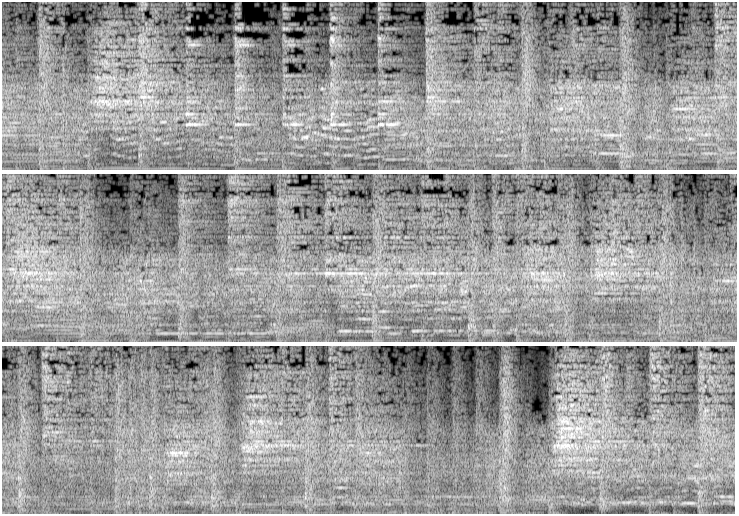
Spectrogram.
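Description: Live blues band playing: an electric guitar over electric bass and a drum kit, keeping a steady beat.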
